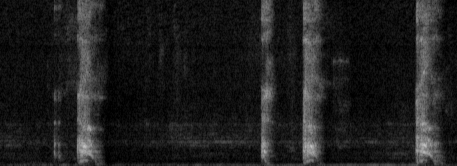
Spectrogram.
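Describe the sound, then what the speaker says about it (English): A dog barks in scattered bursts, one early and then three more spaced apart, over a low steady background hum. "Why are you barking?"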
